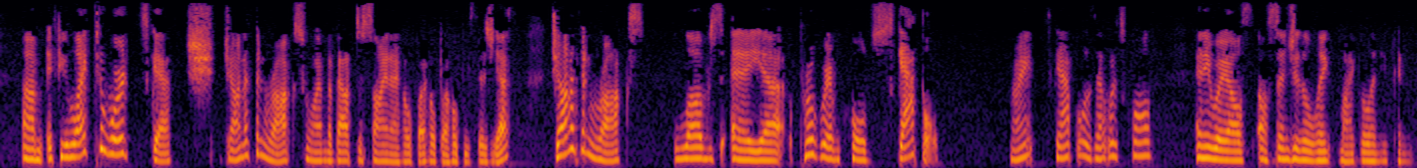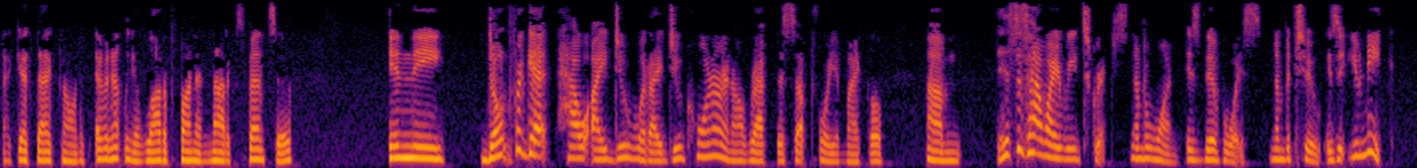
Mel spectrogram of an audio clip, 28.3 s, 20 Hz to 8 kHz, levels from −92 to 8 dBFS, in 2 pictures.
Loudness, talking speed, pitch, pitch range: -19 LUFS, 205 wpm, 175 Hz, 155-200 Hz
